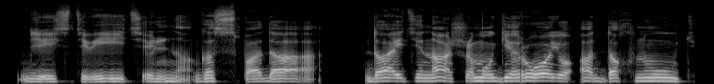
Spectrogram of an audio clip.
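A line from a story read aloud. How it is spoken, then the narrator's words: Soft low rumble. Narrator (Russian): мягко прогудел сэр Нюф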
